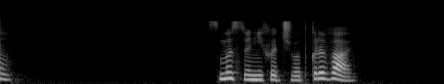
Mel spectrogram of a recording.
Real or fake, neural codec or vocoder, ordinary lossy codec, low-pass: fake; codec, 16 kHz, about 1 kbps, DyCAST, with the encoder's durations; none; none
